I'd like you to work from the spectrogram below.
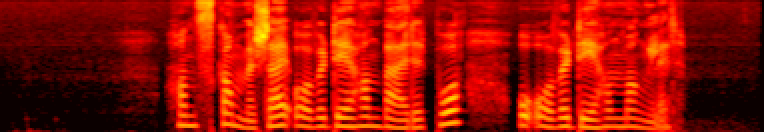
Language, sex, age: Norwegian, female, 47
